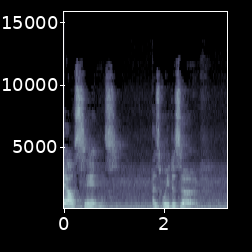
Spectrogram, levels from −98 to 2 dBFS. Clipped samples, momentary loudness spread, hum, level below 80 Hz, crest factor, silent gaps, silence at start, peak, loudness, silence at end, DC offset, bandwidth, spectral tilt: under 0.1%; 18 LU; none; -58 dBFS; 22 dB; none; 0 s; -8 dBFS; -29 LUFS; 0 s; under 0.1%; 12.5 kHz; -4.5 dB/octave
